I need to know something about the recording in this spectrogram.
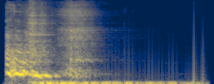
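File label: pain, chinese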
